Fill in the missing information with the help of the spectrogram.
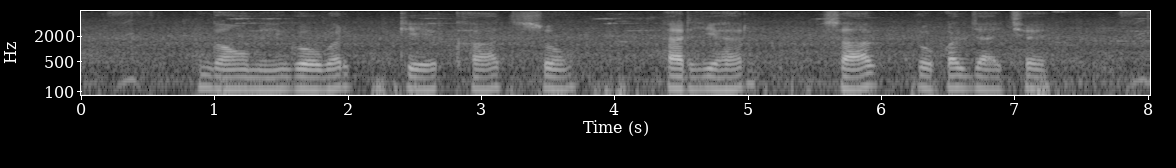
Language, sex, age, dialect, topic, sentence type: Maithili, male, 18-24, Bajjika, agriculture, statement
